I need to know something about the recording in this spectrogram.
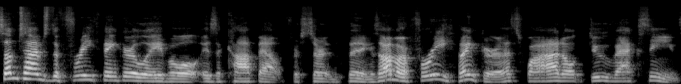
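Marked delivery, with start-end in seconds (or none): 3.8-6.8 put-on southern American accent. Voicing a self-described free thinker while talking about skeptics: southern accent. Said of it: "I don't know why I had to give that a southern accent".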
